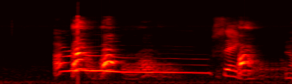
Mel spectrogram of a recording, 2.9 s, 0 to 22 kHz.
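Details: Nanook, a tiny 12-year-old male Yorkshire Terrier weighing five pounds, singing on cue: a sustained, slightly falling tonal howl preceded by short yelps, then a wavering second howl, with music and a voice urging him on.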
